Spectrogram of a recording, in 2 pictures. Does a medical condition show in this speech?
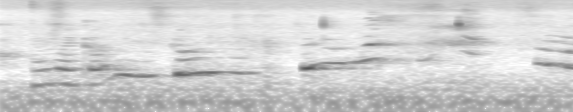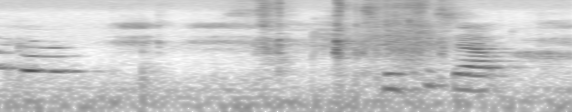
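No.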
